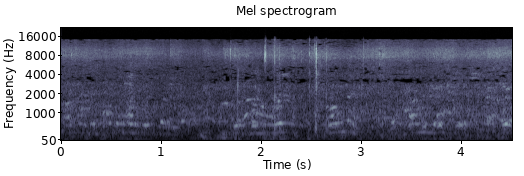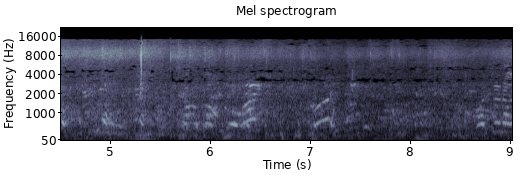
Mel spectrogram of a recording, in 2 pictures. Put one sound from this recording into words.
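Shallow waves wash against the shore.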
